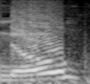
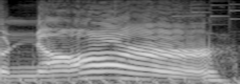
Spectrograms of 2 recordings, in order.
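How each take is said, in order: First: Said in the usual way. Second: "nar." stretched with an r on the end; exaggerated accent mimicry. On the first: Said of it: "Instead of them saying". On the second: Streamer mocking how others say no, exaggerated "nar.". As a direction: turn "no" into a long, ugly "nar.". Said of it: "and they go".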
